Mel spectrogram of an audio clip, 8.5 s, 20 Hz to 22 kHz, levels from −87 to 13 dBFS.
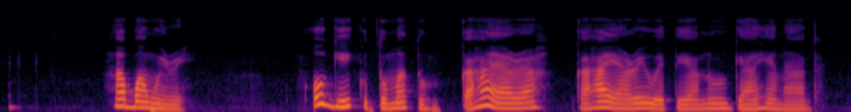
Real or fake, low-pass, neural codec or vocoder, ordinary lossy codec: real; 10.8 kHz; none; none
